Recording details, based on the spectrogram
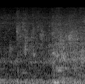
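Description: Tap water runs into a container being rinsed out while brewing homemade kombucha, a brief close splashing gush that swells slightly toward the end.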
